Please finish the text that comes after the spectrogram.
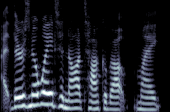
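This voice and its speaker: A woman's voice: medium pitch, expressive, moderate pace, no echo, studio quality. A woman hosting a podcast in casual discussion, chatty and candid, with some casual swearing. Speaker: podcast host.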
